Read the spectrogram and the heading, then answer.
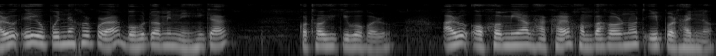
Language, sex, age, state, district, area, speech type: Assamese, male, 30-45, Assam, Sivasagar, rural, spontaneous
